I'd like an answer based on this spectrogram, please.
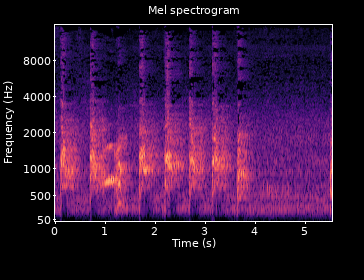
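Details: Shih Tzu puppy at a home grooming session, barking repeatedly: seven or eight short, sharp yips spaced about half a second apart, each fading quickly against a constant background hum.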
